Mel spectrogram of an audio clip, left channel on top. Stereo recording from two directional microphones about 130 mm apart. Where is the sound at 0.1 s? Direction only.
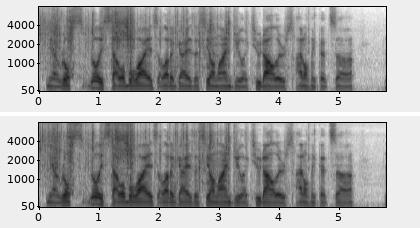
20° right (ahead or behind).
